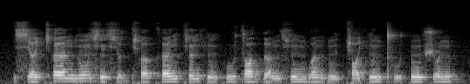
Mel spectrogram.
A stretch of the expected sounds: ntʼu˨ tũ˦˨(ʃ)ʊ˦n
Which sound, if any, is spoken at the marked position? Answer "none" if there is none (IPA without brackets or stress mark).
ʃ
